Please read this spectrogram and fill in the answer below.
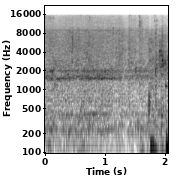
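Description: Prawn crackers deep-frying in very hot oil in a wok, the oil sizzling with a steady hiss as the crackers puff up.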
